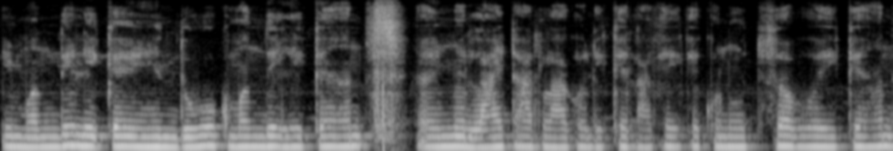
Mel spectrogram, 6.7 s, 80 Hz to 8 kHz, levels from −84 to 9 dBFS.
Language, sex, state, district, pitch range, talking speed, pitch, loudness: Maithili, male, Bihar, Supaul, 140-145 Hz, 160 wpm, 145 Hz, -17 LUFS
